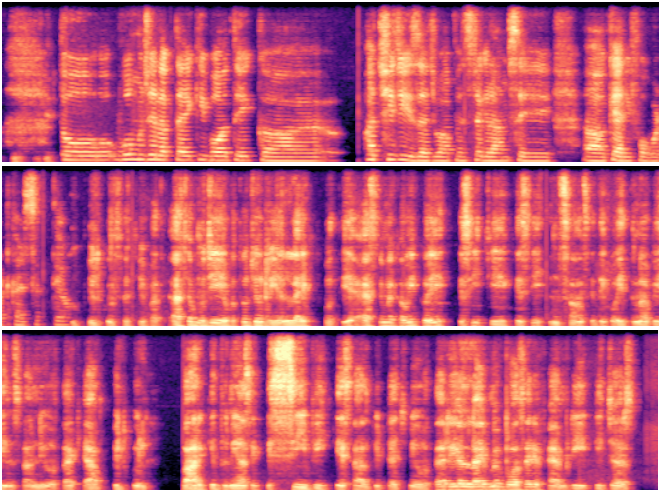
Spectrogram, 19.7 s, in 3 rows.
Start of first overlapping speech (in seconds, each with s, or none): none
